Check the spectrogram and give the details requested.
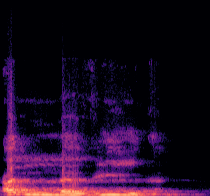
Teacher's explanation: Kata selanjutnya alladzina lagi-lagi di sini ada ya sukun sebelumnya ada huruf dal yang berbaris kasrah maka dibaca dua harakat hukumnya adalah mad th'i.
